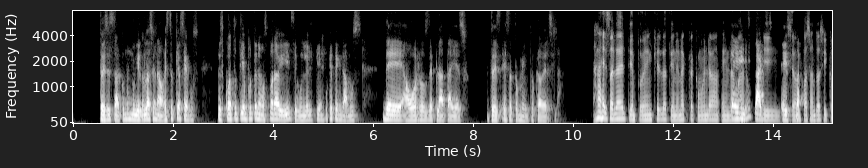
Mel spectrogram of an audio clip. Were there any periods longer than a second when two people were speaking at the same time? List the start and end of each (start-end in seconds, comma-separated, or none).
13.1-14.6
